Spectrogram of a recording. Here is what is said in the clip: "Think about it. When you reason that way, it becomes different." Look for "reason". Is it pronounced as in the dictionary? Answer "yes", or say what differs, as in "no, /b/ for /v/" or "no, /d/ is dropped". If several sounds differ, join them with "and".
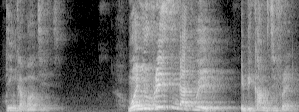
no, /s/ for /z/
